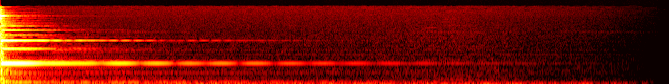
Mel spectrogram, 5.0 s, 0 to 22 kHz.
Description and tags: multisample pack of a collection piano toy from the 50's (MICHELSONNE)
toy, michelsonne, collection, piano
